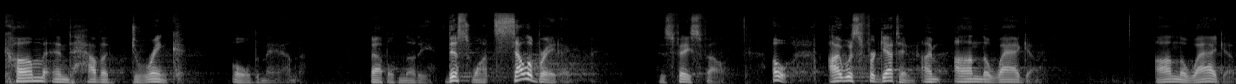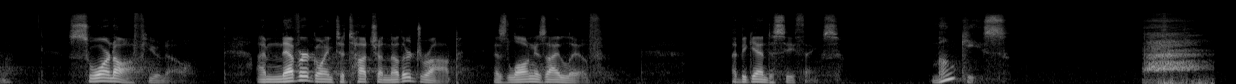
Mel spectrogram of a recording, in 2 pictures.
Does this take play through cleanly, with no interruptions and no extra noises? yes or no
no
